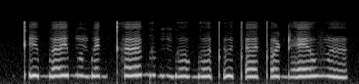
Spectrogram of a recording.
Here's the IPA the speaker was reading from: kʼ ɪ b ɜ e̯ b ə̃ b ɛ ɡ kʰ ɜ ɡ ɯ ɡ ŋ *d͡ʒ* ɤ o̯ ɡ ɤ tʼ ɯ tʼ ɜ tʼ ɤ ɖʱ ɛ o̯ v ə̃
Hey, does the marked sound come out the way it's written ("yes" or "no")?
no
